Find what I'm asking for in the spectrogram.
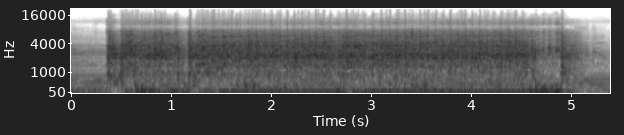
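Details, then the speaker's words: Quad with a new spark plug cranks at about three pulses a second but never catches; the fuel lines are completely dry, so it runs on starting fluid but not on the gas just added. "There is not a single drop of fuel in these freaking lines. That would explain why it will run off starting fluid but not run off the gas I just put in it."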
